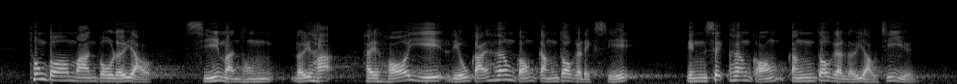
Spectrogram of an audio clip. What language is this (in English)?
Cantonese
